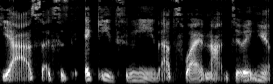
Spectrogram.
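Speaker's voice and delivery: soft, half-whispered mock excuse; prissy hushed excuse. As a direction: hush it like a prim little cover story.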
